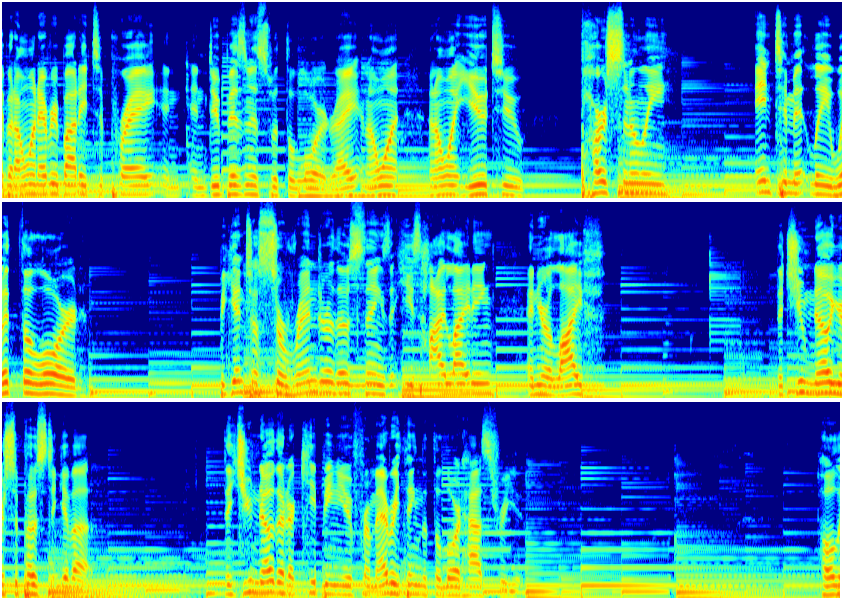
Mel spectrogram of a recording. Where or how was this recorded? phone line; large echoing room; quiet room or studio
large echoing room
